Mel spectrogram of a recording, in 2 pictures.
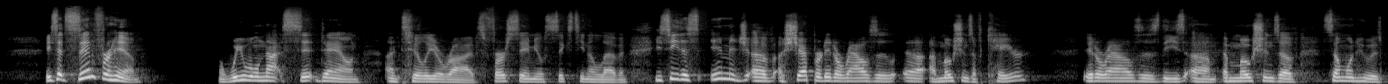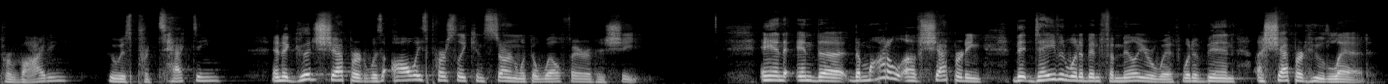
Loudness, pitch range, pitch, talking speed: -19 LUFS, 135-180 Hz, 155 Hz, 170 wpm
